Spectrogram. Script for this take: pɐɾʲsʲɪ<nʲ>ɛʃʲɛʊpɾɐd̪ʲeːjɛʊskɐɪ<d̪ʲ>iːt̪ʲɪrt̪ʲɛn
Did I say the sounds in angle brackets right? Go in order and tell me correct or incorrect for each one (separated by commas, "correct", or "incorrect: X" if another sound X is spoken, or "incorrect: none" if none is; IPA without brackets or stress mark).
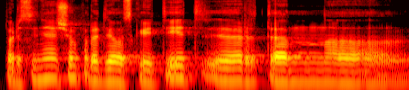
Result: correct, incorrect: t̪ʲ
